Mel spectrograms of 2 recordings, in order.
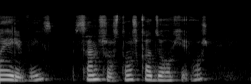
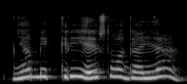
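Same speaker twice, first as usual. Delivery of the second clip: higher, louder, slow pleading cry; desperate shout; 8 semitones higher, 5 dB louder than usual. Acted. Hedgehog shouting to the footballers for a tiny hug. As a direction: stretch out the begging shout. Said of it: "φώναξε".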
